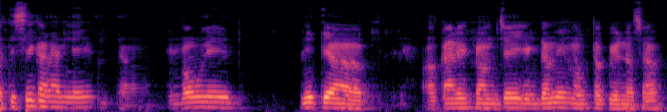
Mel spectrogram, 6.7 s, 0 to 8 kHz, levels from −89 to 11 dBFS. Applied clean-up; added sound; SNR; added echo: neural mask model DeepFilterNet 3.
